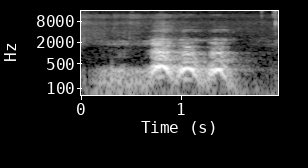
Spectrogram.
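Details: A Kangal shepherd dog, filmed at night by a forest trail camera near dead goat remains, gives three deep, rounded barks while scratching the ground to leave its scent; its tail is held upright, barking confidently rather than from fear.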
